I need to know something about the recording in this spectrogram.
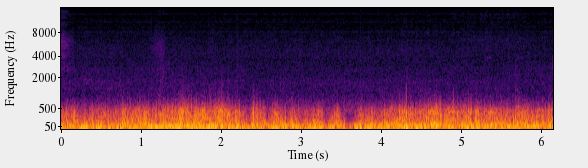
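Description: Steady, loud low rumble of wind buffeting the action-camera microphone.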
